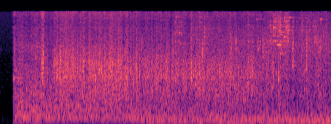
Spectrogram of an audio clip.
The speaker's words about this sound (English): Was that your hand grenade that went off? Was that what it was?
